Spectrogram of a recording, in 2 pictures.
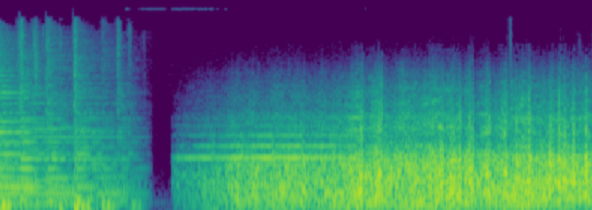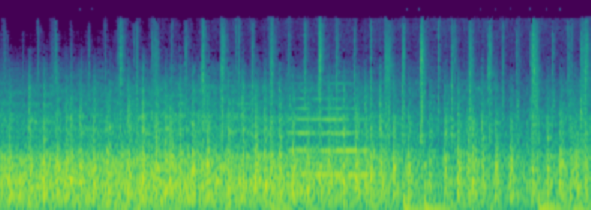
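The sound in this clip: Train sound effect in a jingle. Brief tonal music is followed by a short silence. Then a loud rushing rumble of rolling rail cars runs to the end, with rapid, rhythmic clickety-clack beats throughout.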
